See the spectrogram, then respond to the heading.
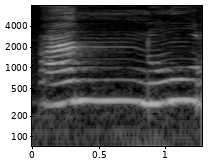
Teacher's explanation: اب لاسٹ حروف ہے نمبر 14 نون النور حمزہ نون زبر نون واو پیش نو النو را پیش رو النور. لام نہیں پڑھا جائے گا الف کو نون سے ملائیں گے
